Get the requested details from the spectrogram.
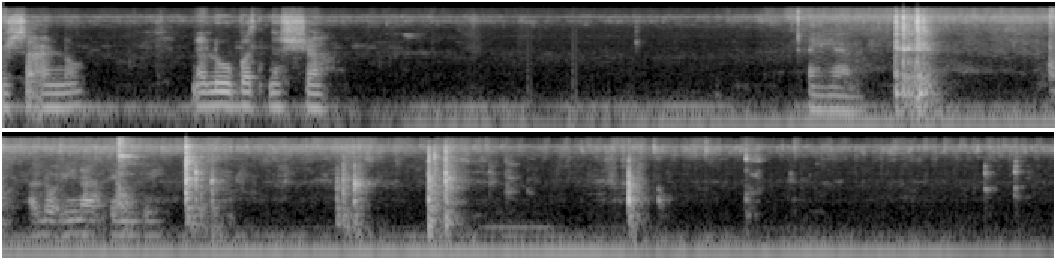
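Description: Food sizzles gently in a frying pan.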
